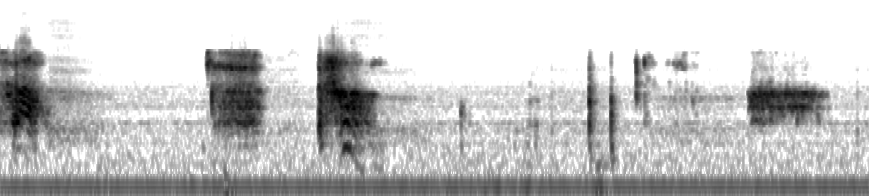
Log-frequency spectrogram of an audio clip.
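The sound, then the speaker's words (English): A series of harsh coughs and throat-clearing bursts from someone who swallowed beer while smoking a cigarette, several spaced across a few seconds, with a few short clicks in between and a low steady hum underneath. “Sorry for the cough.”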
